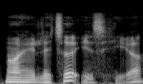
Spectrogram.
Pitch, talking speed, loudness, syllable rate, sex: 105 Hz, 165 wpm, -19 LUFS, 4.6 syllables/s, male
